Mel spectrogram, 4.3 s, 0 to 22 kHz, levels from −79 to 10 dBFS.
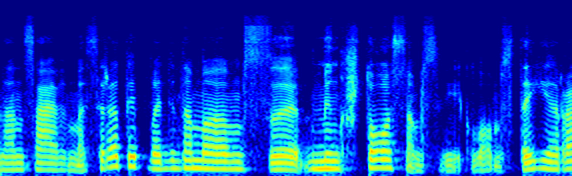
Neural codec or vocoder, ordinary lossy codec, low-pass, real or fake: none; Opus, 16 kbps; 14.4 kHz; real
